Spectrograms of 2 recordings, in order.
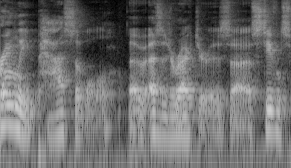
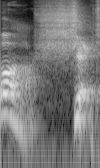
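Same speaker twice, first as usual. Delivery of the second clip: loud, high-pitched, dismayed blurted outburst; 8 semitones higher, 8 dB louder than usual. Retelling a Jaws 4 scene, doing Michael Caine's mock-dismayed exclamation. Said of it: "sounds like he dropped a bunch of".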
